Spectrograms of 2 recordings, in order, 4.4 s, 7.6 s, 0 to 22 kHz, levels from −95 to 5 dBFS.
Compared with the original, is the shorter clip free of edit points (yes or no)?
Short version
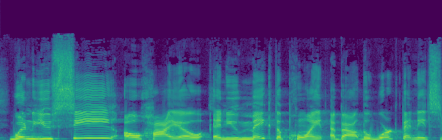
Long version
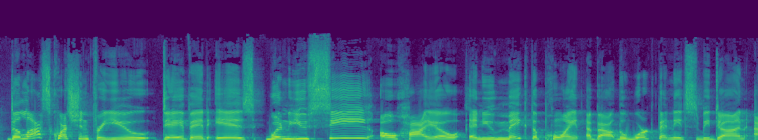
yes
